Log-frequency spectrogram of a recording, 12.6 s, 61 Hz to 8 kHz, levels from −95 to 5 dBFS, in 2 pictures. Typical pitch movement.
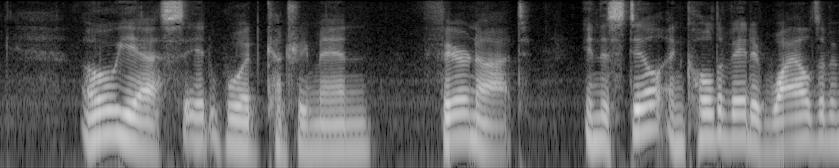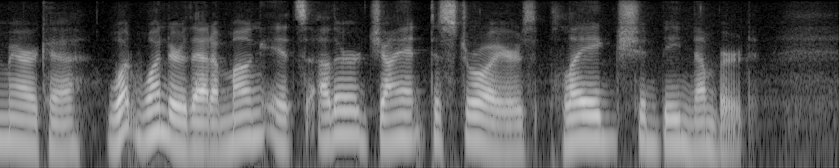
Yes: average, 3.4 semitones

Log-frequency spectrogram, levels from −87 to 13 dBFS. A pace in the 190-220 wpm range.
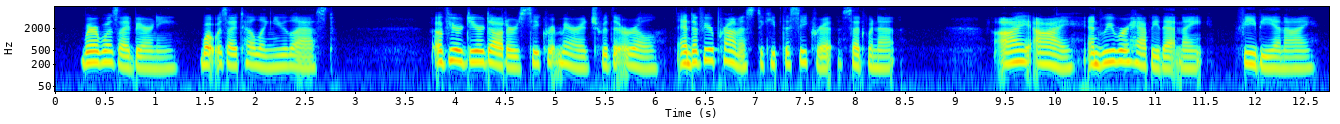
Yes: average, 195 wpm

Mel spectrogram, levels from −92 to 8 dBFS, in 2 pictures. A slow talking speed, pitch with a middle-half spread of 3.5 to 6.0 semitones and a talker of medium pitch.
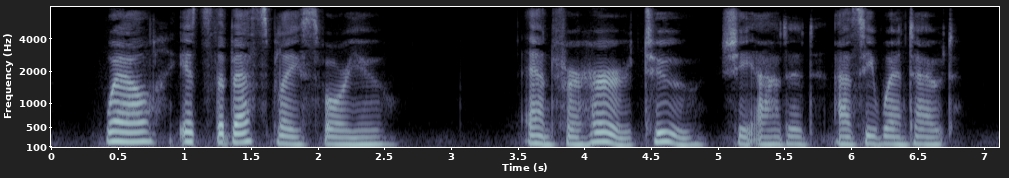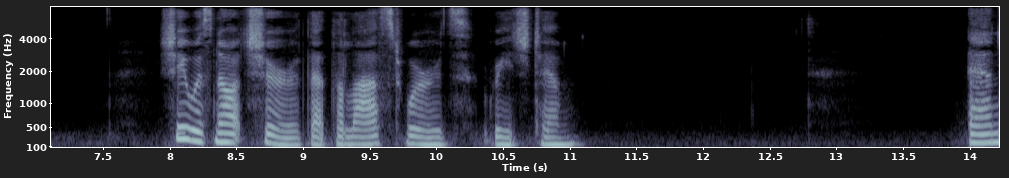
Yes: slow, 115 wpm; average, 4.0 semitones; medium, 150 Hz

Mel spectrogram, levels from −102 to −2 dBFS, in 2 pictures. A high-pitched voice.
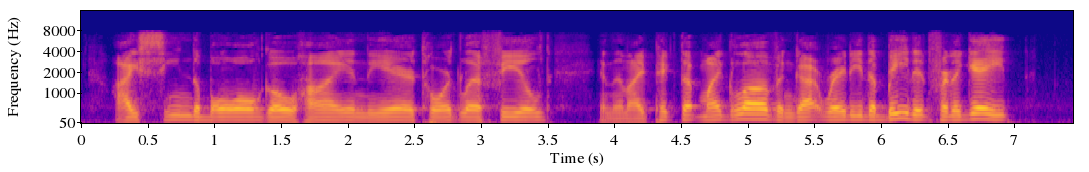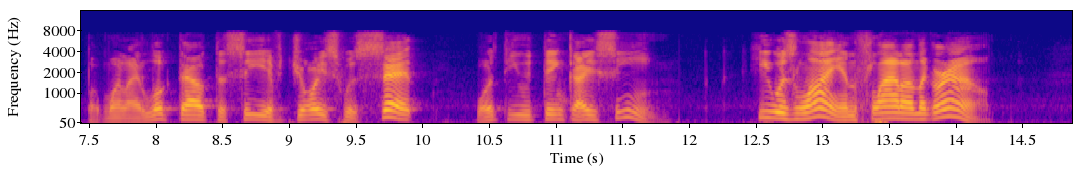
No: medium, 140 Hz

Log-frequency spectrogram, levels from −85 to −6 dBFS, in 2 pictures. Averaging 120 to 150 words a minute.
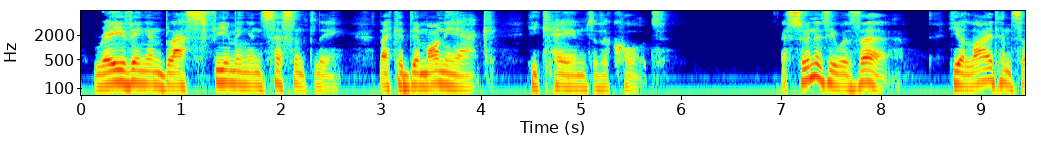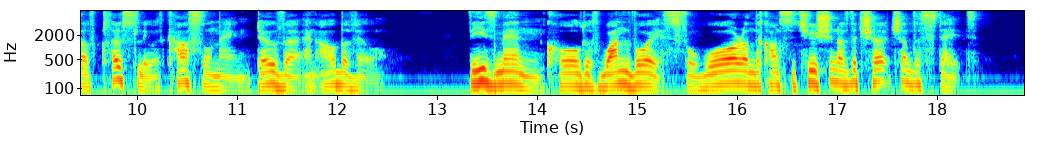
Yes: average, 140 wpm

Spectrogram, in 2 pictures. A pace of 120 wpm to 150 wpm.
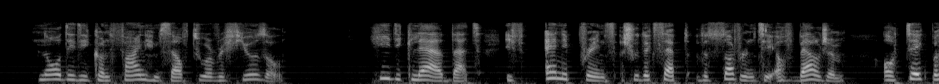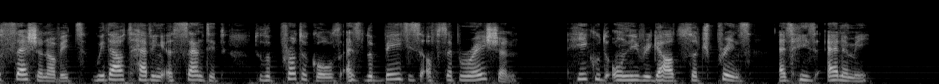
Yes: average, 145 wpm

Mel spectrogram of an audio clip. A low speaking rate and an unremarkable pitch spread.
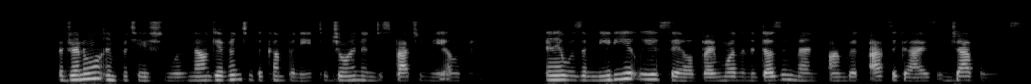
No: average, 180 wpm; average, 3.1 semitones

